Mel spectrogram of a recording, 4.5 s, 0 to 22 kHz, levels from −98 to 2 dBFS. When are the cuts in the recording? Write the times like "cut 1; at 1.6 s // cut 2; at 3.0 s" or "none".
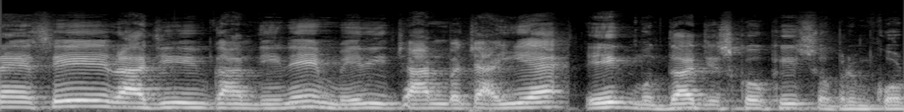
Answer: cut 1; at 2.9 s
